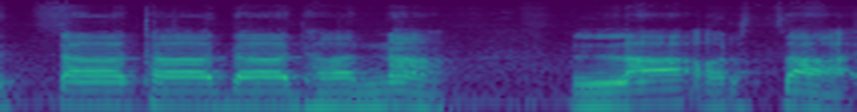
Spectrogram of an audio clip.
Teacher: जब हमारे जीभ की नोक दांतों को टच करती है और उससे जो वर्ण बोले जाते हैं उनको दंत वर्ण कहते हैं।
